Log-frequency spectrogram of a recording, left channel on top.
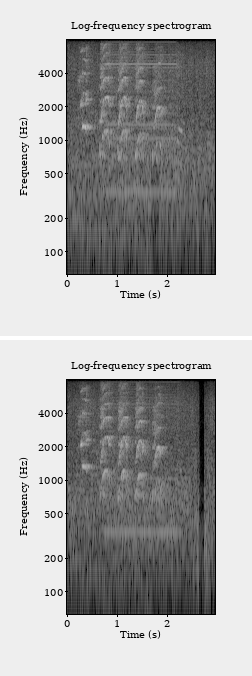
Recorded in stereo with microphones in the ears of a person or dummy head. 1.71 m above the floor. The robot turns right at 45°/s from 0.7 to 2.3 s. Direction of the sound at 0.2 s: Straight behind.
